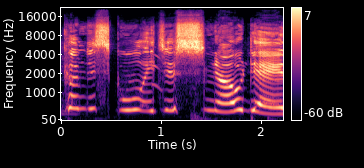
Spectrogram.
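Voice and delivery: high-pitched mimicking of a friend; mock pleading. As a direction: put on a high, drawn-out pester. Mimicking the snow-day demand.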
